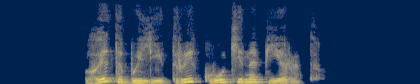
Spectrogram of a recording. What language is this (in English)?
Belarusian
